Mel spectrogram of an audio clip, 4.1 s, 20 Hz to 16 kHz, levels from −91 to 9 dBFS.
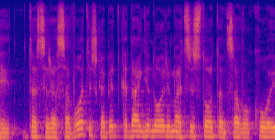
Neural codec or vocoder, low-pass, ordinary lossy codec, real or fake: vocoder, 48 kHz, 128 mel bands, Vocos; 14.4 kHz; Opus, 64 kbps; fake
